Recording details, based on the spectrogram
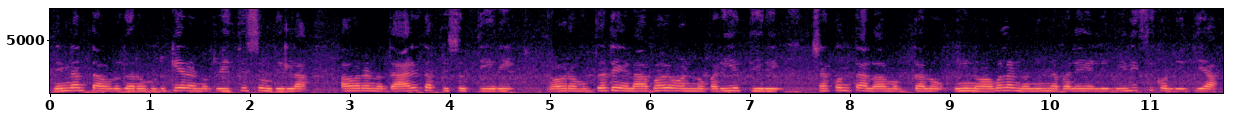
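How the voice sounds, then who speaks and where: A sharp, scolding middle-aged stepmother , as a woman reads her lines in a spoken storybook. The voice sits a little high yet stays flat and mellow. It comes through a dull lo-fi recording with a faint hiss. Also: moderate pace, natural voice. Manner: sharp, accusing.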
